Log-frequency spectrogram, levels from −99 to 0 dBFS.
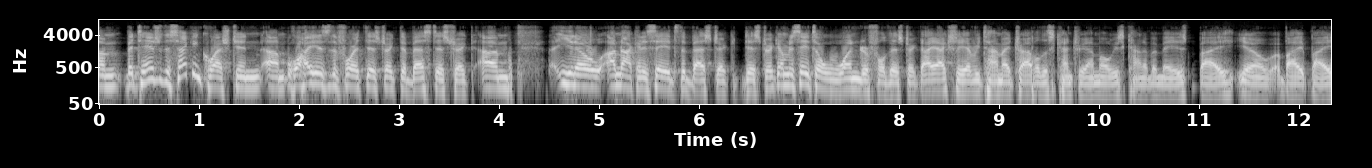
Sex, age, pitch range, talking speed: male, 40-59, 100-130 Hz, 265 wpm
